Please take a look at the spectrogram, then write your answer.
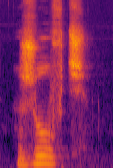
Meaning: bile, gall
- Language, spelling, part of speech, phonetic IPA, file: Ukrainian, жовч, noun, [ʒɔu̯t͡ʃ], Uk-жовч.ogg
